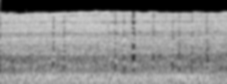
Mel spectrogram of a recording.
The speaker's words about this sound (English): The shattered Pan Am Jumbo can no longer move, but its engines are still running at full power.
